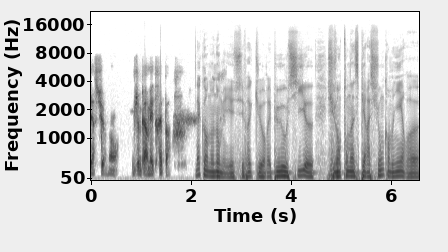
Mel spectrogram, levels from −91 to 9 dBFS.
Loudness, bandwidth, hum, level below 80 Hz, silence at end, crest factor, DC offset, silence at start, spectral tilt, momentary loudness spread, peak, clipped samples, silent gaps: -21 LUFS; 13.5 kHz; none; -36 dBFS; 0 s; 22 dB; under 0.1%; 0 s; -6 dB/octave; 11 LU; 0 dBFS; under 0.1%; none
